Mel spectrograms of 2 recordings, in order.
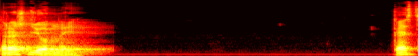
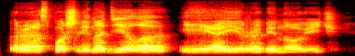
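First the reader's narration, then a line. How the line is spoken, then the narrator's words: Strained hoarse voice. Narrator (Russian): Надрывно хрипел знаменитый голос Жоры Жиганчика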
